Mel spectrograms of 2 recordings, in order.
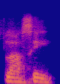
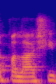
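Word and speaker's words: পলাশী: Actual नाम इसका पलाशी था। ठीक है, लेकिन इनको क्या प्रोनाउंस करना नहीं आता था, प्लासी हो गया। आज हम लोग इसको बैटल ऑफ प्लासी के नाम से जानते हैं। ठीक है, तो इसका एक्चुअल नाम जो है बंगाली में जो प्रोनाउंसिएशन है वो पलाशी है।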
